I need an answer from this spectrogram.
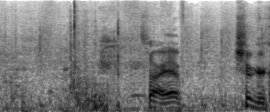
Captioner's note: car door thudding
